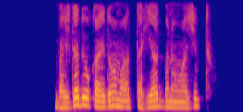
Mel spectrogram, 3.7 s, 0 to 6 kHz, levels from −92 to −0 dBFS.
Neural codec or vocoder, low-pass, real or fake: none; 5.4 kHz; real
